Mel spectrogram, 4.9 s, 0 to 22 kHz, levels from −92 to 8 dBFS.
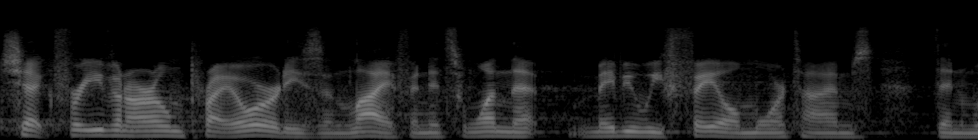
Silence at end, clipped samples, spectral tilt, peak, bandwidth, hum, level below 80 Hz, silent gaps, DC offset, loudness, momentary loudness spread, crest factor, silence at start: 0 s; under 0.1%; -4.5 dB/octave; -26 dBFS; 10 kHz; none; under -90 dBFS; none; under 0.1%; -47 LUFS; 10 LU; 22 dB; 0 s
